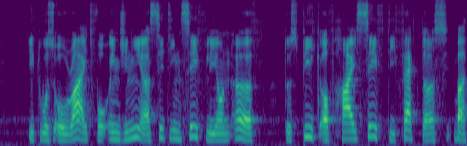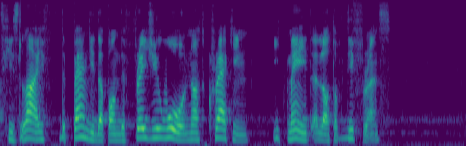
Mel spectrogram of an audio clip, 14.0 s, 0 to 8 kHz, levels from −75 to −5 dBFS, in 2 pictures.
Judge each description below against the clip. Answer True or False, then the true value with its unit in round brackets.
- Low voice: False (155 Hz)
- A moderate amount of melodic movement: True (4.5 semitones)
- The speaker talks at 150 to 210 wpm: False (135 wpm)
